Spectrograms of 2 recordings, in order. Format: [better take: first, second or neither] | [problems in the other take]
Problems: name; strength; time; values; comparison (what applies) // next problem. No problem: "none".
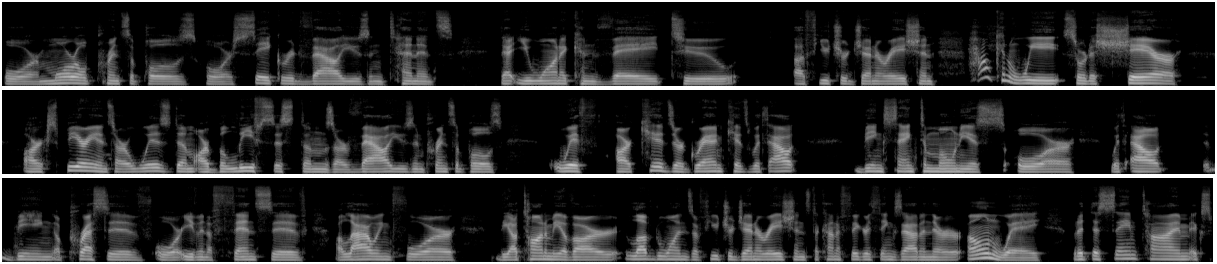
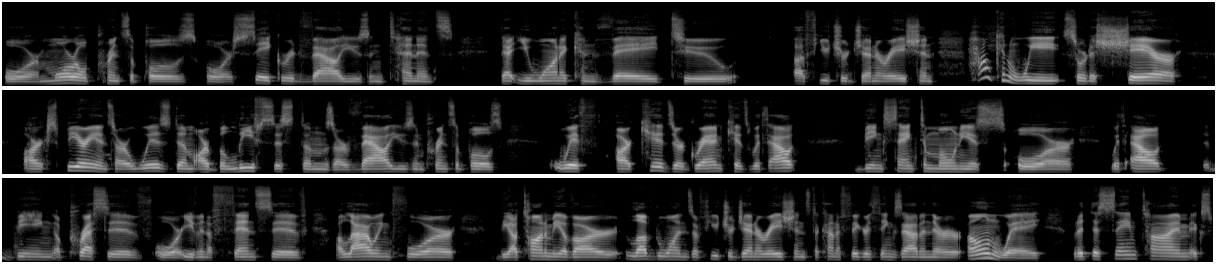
first | thin; somewhat; fading below 300 Hz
